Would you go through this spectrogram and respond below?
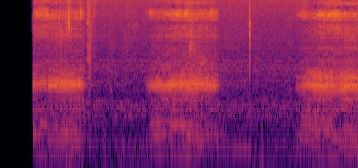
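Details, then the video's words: French Bulldog puppy named Amy snoring loudly while asleep in someone's arms; three long, rasping snores, each about a second long, with quieter breathing between them in a quiet room. "Französische Bulldogge Amy Welpe Schnarcht übertrieben laut lustig"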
